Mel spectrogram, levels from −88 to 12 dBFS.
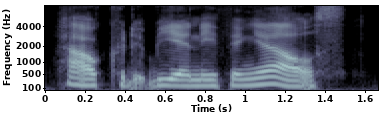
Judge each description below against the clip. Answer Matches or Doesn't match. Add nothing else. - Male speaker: Doesn't match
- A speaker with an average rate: Doesn't match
